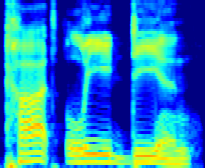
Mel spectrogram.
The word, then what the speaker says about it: cotyledon: they spelled it phonetically, cotyledon. Yeah, I wasn't going to be there. Mm-hmm. Yeah, it's spelled, the phonetic spelling of it is Kotleeden. So we'll say seed leaves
